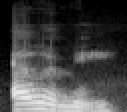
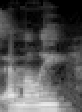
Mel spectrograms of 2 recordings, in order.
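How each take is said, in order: First: The name begins with an 'el' sound. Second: The name begins with an 'em' sound. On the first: The speaker calls it right. "but it's actually Elamy" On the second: The speaker calls it wrong. "I always say this wrong"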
